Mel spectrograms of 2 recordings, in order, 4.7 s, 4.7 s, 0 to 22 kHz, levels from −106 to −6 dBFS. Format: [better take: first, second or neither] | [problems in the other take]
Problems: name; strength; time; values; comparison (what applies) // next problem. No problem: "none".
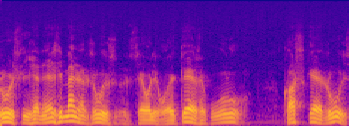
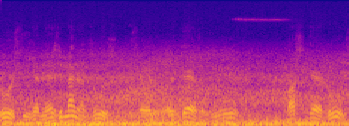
first | background sound (Aircraft); 3 dB above the speech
